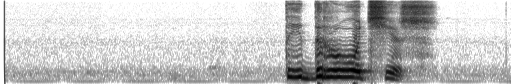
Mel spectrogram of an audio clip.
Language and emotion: Russian, angry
